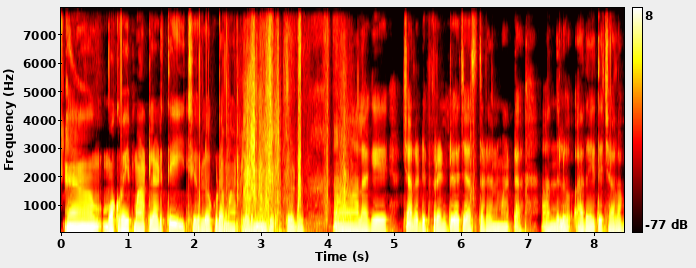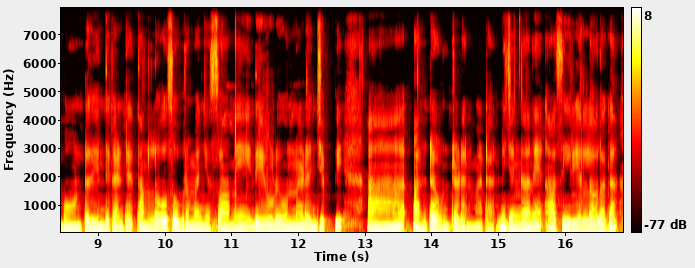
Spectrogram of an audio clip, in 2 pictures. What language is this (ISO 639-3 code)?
tel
